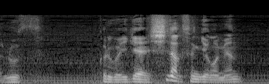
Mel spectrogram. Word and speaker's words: 룻: 여러분 이 룻기를 룻을 정확하게 발음하면 이게 룻이 아니고 루스입니다. 루스.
